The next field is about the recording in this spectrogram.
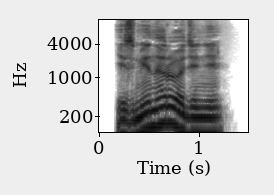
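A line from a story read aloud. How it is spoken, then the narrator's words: Dismissive snort. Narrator (Russian): хмыкнул председатель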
